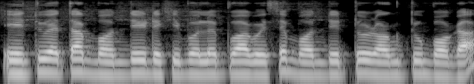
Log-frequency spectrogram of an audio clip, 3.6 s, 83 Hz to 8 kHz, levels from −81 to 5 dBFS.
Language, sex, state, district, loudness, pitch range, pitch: Assamese, male, Assam, Kamrup Metropolitan, -17 LUFS, 140-150 Hz, 145 Hz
